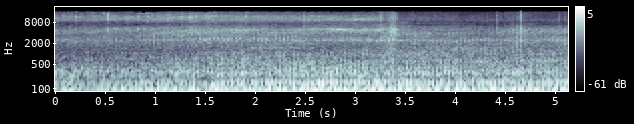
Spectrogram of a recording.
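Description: Honda CB1300's inline-four engine running steadily at low road speed, a deep rumble, with two brief clicks in the second half.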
